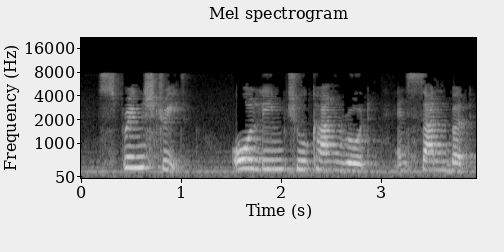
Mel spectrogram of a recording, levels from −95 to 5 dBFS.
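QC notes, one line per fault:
3.18 to 3.20 s, damaged data in a compressed stream: a brief glitch breaks into the speech for about 20 ms. Corrupted bytes in the encoded stream made the decoder misread the frames there and lose sync until it found the next frame header. Unlike a plain dropout, which leaves silence or a smooth gap, this glitch points to bad compressed data being decoded.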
